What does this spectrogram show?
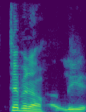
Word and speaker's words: Thibodeau: Thibodeau. Thibodeau. That's how you pronounce that. Thibodeau. Yeah. That's Leon. There's no R in there, buddy.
